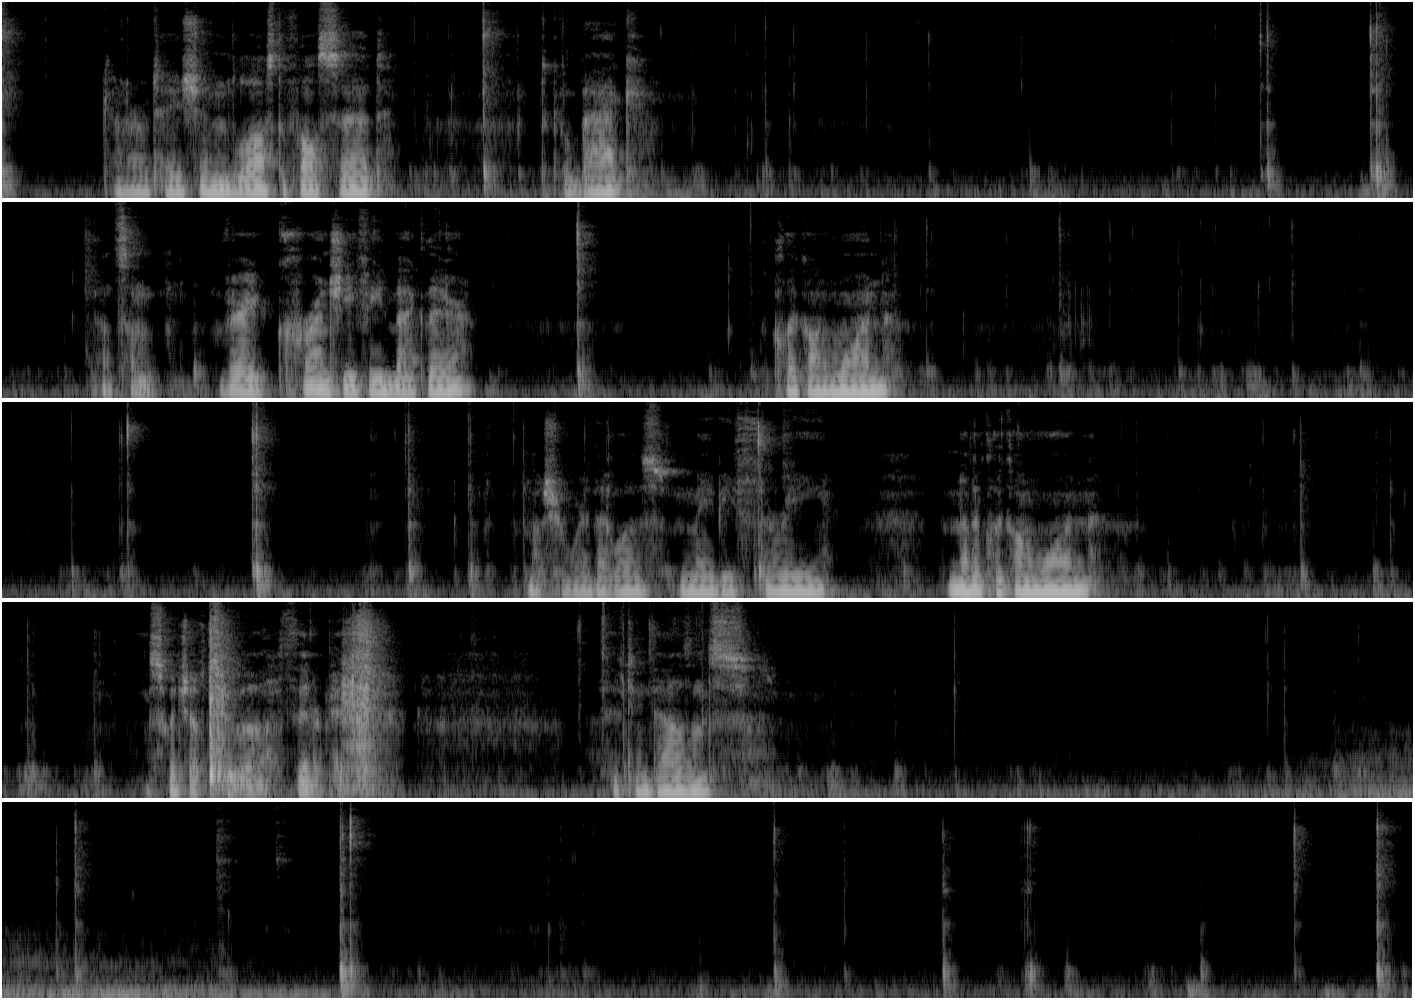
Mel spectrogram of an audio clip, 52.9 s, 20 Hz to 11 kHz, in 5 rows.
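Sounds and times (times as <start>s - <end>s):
lock pick clicking and scraping: 10.2s - 10.5s, 29.5s - 34.7s, 43.9s - 45.1s
lock pick ticking and scraping: 43.9s - 45.1s.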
